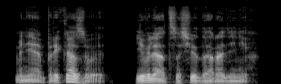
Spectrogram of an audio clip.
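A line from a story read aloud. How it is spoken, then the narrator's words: Quiet. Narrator (Russian): тихо произнес Волан-де-Морт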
